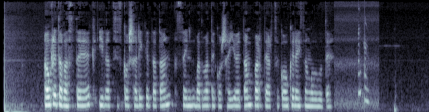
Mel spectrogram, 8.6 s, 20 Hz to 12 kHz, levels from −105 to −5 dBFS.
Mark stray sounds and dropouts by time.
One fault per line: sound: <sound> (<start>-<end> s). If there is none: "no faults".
sound: chirp (7.2-7.4 s)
